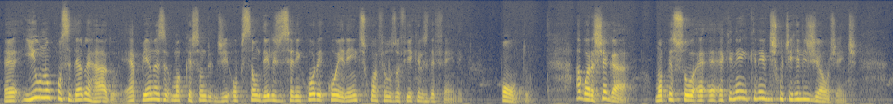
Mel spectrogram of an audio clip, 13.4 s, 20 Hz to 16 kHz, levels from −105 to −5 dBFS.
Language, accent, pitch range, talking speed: Portuguese, Brazilian, 130-180 Hz, 155 wpm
